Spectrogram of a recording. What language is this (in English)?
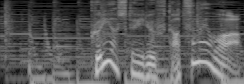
Japanese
